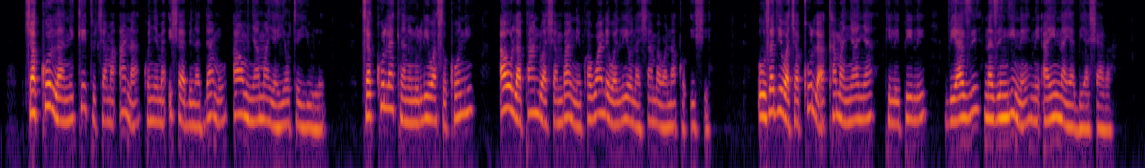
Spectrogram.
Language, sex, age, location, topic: Swahili, female, 36-49, Kisumu, finance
